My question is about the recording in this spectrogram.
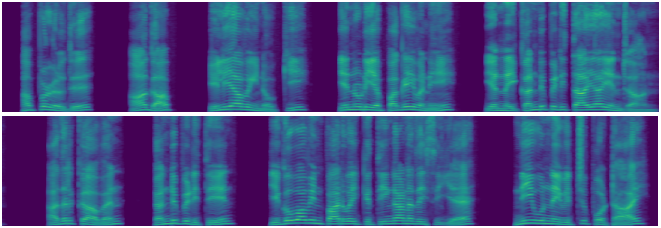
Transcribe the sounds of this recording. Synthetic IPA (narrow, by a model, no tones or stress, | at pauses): ɐpːɔɻɯðɯ | aːɣaːp̚ | ɛlɪjaːʋɐɪnoːki | ɛnːɯɽɐjɐpɐɣɐɪʋɐneː | ɛnːɐɪkɐɳɖɯpɪɽɪt̪ːaːjaːɛndra̰ːn | ʔɐðɐrkɯɐʋɐn | kɐɳɖɯp̬ːɪɽɪt̪ːeːn | jɛɣoːʋaːʋɪnpaːɾʋɐɪkːɯt̪ːiːŋɡaːnɐðɐɪsɛjːɐ | niːʊnːɐɪʋɪʈrɯpːoːʈːaːj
